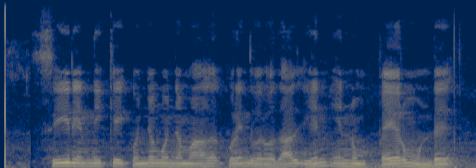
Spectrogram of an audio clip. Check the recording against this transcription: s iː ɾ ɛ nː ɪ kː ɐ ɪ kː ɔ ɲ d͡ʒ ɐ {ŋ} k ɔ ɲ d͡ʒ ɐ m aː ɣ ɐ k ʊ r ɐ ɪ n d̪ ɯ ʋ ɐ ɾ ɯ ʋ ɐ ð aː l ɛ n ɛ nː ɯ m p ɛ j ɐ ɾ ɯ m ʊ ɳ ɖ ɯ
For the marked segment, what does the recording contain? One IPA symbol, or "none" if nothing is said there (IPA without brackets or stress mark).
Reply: ŋ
